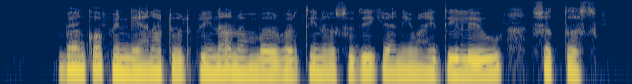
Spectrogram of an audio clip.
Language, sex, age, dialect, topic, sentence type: Marathi, female, 18-24, Northern Konkan, banking, statement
